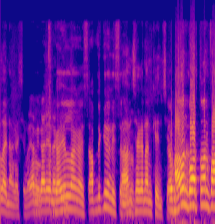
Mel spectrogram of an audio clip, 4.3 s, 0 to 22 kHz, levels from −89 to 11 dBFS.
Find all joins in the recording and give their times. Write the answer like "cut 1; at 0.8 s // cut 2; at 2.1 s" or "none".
cut 1; at 3.2 s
